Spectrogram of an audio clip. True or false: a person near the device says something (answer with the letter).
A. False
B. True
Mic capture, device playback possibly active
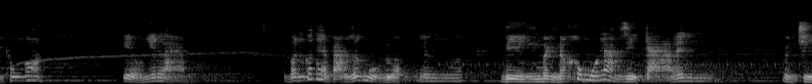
B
